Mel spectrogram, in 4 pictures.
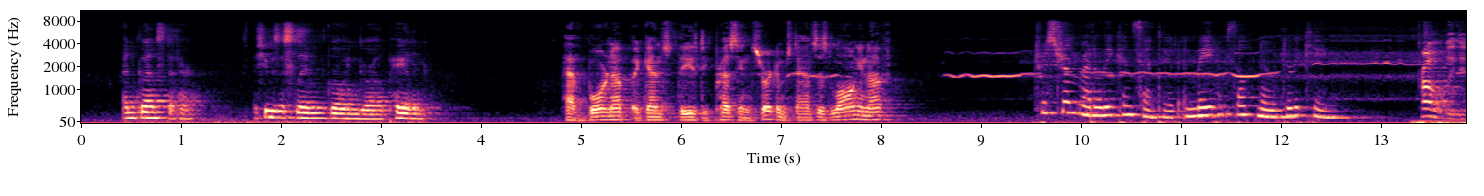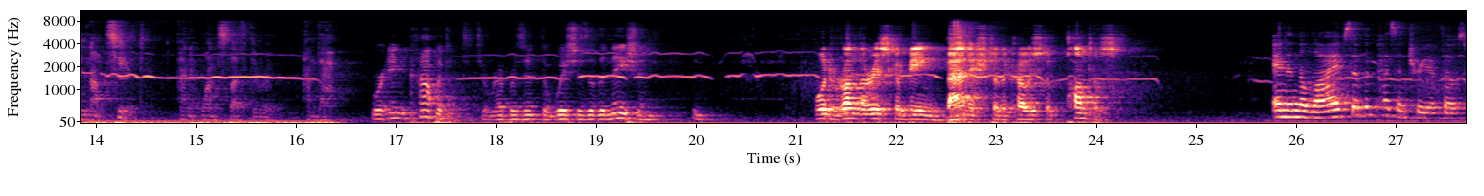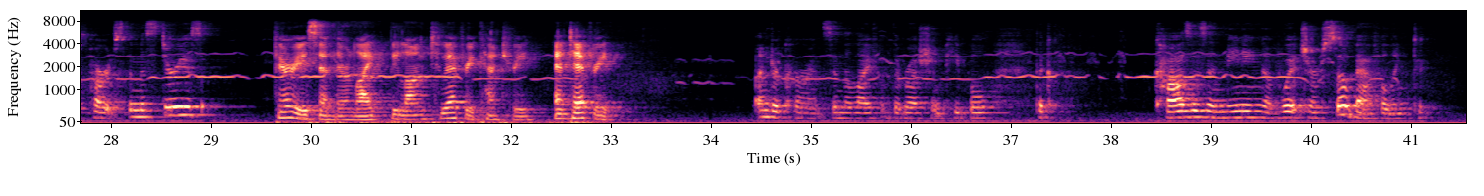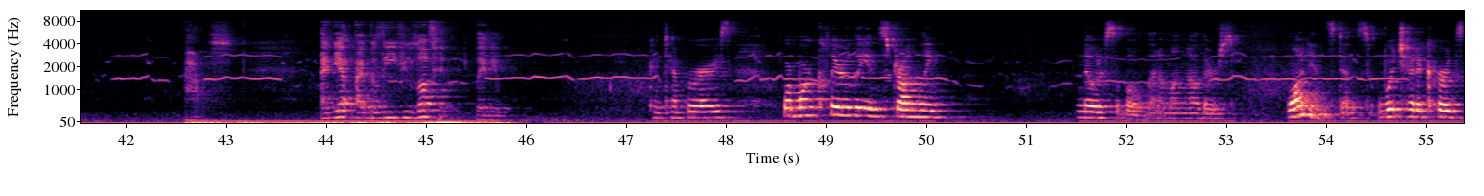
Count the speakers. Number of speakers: eight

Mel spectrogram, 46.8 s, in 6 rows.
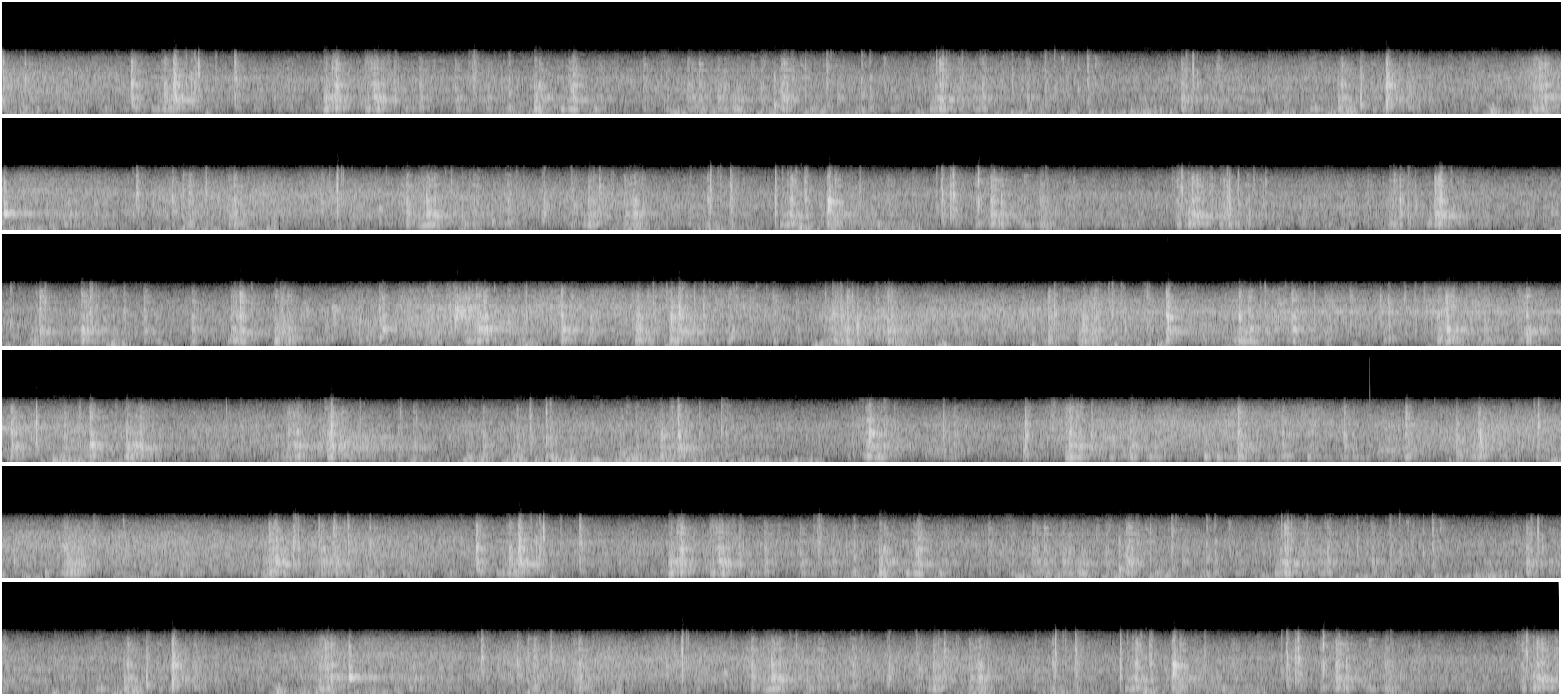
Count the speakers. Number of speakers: zero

